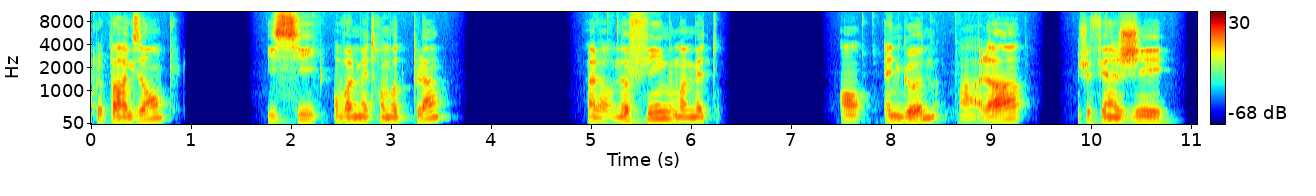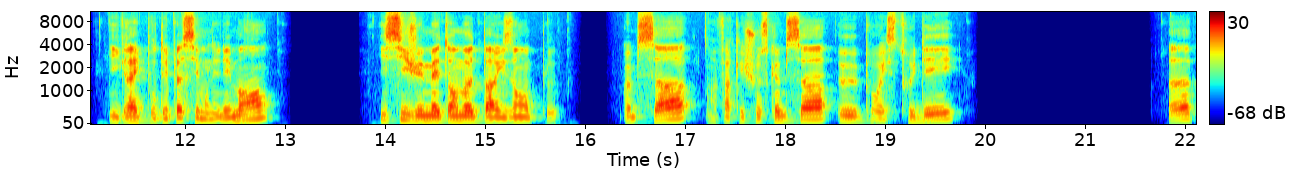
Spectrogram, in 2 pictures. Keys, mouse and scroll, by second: 2.1 click, 5.1-8.4 drag, 8.4-12.0 middle drag, 10.2 g, 12.0 click, 12.7-17.4 middle drag, 13.8 Tab, 14.1 scroll up 1, 15.7 e, 17.4 click, 18.1 e, 19.9 click, 20.6 e, 21.9 click.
